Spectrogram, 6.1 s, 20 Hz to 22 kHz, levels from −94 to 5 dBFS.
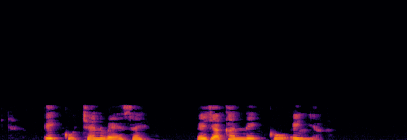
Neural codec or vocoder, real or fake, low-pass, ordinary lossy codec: vocoder, 44.1 kHz, 128 mel bands every 256 samples, BigVGAN v2; fake; 5.4 kHz; MP3, 48 kbps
